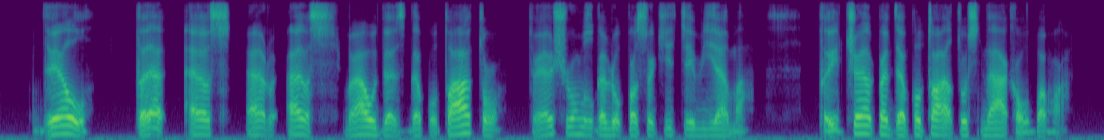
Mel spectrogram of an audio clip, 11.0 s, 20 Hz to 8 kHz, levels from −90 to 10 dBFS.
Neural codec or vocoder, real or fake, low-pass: autoencoder, 22.05 kHz, a latent of 192 numbers a frame, VITS, trained on many speakers; fake; 7.2 kHz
